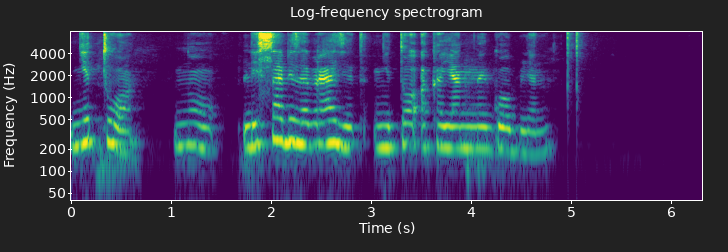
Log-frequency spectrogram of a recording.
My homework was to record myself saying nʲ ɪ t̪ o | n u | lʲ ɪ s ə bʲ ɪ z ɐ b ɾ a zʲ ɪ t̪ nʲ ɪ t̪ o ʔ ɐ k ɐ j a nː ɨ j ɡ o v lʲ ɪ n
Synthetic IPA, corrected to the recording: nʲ ɪ t̪ o | n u | lʲ ɪ s a bʲ ɪ z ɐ b ɾ a zʲ ɪ t̪ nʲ ɪ t̪ o ʔ ɐ k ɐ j a nː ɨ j ɡ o b lʲ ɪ n

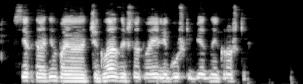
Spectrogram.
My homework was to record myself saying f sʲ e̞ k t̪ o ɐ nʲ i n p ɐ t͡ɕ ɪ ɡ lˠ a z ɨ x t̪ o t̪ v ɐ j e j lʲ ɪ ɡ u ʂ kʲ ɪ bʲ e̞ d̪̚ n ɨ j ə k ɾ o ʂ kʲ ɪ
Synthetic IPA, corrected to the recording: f sʲ e̞ k t̪ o ɐ dʲ i n p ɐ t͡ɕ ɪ ɡ lˠ a z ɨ ʂ t̪ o t̪ v ɐ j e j lʲ ɪ ɡ u ʂ kʲ ɪ bʲ e̞ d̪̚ n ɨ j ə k ɾ o ʂ kʲ ɪ

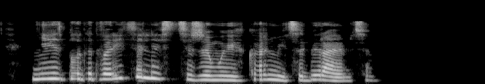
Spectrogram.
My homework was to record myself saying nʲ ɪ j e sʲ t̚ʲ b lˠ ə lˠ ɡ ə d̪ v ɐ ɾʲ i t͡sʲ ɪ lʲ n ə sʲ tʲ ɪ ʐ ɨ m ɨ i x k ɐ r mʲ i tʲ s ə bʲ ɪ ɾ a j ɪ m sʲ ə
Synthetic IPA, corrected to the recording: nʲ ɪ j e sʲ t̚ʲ b lˠ ə ɡ ə t̪ v ɐ ɾʲ i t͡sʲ ɪ lʲ n ə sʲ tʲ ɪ ʐ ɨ m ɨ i x k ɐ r mʲ i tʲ s ə bʲ ɪ ɾ a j ɪ m sʲ ə

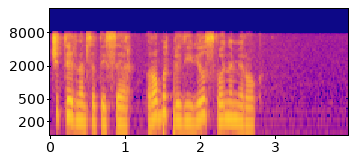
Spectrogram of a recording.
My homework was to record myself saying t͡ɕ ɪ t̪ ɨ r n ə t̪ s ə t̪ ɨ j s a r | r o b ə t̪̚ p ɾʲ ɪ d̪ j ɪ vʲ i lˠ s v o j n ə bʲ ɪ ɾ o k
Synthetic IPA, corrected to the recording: t͡ɕ ɪ t̪ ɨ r n ə t̪ s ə t̪ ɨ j s ɛ r | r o b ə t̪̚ p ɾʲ ɪ d̪ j ɪ vʲ i lˠ s v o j n ə mʲ ɪ ɾ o k

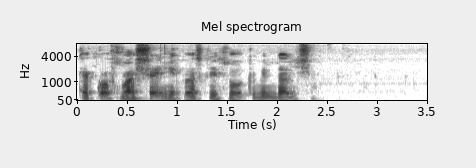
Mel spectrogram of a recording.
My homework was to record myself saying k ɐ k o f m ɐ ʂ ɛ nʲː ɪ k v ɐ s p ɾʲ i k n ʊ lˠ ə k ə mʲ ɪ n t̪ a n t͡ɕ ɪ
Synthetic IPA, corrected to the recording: k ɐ k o f m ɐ ʂ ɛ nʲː ɪ k v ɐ s k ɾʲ i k n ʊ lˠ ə k ə mʲ ɪ n d̪ a n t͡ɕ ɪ

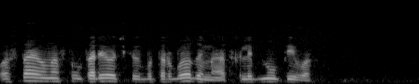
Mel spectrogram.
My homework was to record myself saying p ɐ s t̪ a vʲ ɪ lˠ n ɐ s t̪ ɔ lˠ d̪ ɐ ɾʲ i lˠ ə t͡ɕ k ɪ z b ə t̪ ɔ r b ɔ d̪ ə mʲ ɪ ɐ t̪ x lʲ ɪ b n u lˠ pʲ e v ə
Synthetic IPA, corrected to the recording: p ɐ s t̪ a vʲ ɪ lˠ n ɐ s t̪ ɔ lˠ t̪ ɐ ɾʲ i lˠ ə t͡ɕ k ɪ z b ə t̪ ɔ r b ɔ d̪ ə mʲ ɪ ɐ t̪ x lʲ ɪ b n u lˠ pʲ i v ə

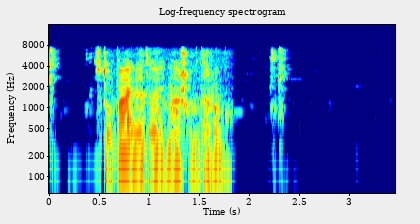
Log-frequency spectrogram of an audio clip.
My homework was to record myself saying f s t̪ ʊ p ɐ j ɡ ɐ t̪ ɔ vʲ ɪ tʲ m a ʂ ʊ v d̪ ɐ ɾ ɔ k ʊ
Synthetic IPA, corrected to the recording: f s t̪ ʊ p a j ɡ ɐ t̪ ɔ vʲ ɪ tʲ m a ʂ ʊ v d̪ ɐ ɾ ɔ ɡ ʊ

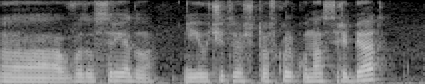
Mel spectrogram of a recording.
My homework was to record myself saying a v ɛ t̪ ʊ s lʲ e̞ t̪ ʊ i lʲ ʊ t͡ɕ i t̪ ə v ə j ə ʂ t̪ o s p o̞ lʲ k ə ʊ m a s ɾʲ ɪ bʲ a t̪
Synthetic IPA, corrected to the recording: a v ɛ t̪ ʊ s ɾʲ e̞ d̪ ʊ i ʊ t͡ɕ i t̪ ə v ə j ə ʂ t̪ o s k o̞ lʲ k ə ʊ n a s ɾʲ ɪ bʲ a t̪

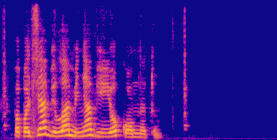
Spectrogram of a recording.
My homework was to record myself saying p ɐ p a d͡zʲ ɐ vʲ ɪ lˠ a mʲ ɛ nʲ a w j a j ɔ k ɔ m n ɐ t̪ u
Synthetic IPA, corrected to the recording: p ɐ p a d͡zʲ a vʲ i lˠ a mʲ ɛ nʲ a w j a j ɔ k ɔ m n ɐ t̪ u

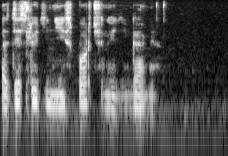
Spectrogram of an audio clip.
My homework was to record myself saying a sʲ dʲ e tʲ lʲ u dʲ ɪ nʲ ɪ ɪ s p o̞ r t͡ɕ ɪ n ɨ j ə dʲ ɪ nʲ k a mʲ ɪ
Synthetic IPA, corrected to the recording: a zʲ dʲ e sʲ lʲ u dʲ ɪ nʲ ɪ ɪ s p o̞ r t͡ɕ ɪ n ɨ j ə dʲ ɪ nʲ ɡ a mʲ ɪ

